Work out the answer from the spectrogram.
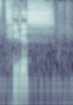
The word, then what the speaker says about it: Tidus: lane but yeah sure also you're you're mispronouncing it like i am it's it's titus thank you yeah i thought they delayed it into november speaking of final fantasy 15.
